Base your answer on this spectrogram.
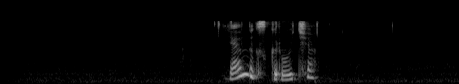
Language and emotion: Russian, positive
